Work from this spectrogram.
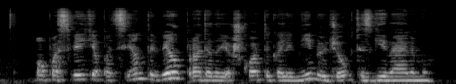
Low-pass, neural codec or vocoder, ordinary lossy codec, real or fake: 14.4 kHz; none; AAC, 48 kbps; real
